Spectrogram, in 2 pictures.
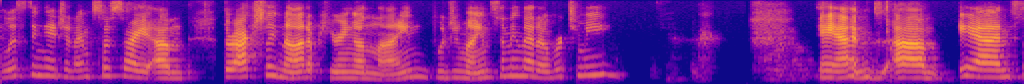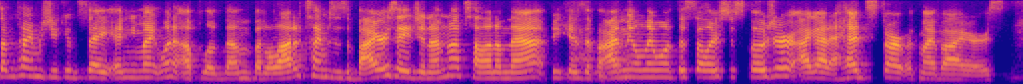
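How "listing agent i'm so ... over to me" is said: nicest, sweetest, extra-nice polite voice. Showing buyer's agents how to ask a listing agent, in your nicest voice. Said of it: "in your nicest voice to say".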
